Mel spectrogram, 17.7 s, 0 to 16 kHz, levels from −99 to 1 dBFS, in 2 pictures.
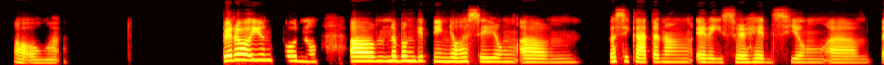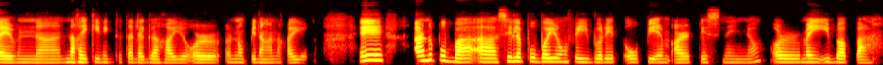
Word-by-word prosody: Oo 170 -3 -2
nga. 165 - -8 1.7
Pero 310 +3 +10
'yon 305 0 +3
po 265 0 +1
'no, 215 -3 -7 0.4
um, 245 0 +9 0.2
nabanggit 255 -1 0
niyo 225 -1 +1
kasi 220 -1 -1
'yong, 205 0 -8
um, 190 0 -2 0.3
kasikatan 210 -3 +2
ng 200 0 -3 0.2
Eraserheads 195 -1 -2
'yong, 185 -1 -7
um, 175 -1 -3 0.2
time 180 -1 +2 0.2
na 175 0 -6
nakikinig 190 -1 -5
na 190 - -22
talaga 180 -1 -6
kayo 175 0 -7
or 175 -1 -3
no'ng 185 0 -11
pinanganak 175 -1 -8
kayo. 170 0 -8 0.5
Eh, 300 +4 +8 0.3
ano 275 +3 +6
po 275 - -2
ba, 200 -1 +3
ah, 200 -1 +2
sila 230 -2 -1
po 220 - -8
ba 215 - +1
'yong 210 -1 -4
favorite 190 -1 -7
OPM 185 0 -6
artist 175 +1 -7
ninyo 180 +6 -16
or 190 -1 -4
may 195 -2 +2
iba 190 -2 -1
pa? 170 -2 -6
195 Hz, 150 wpm, -20 LUFS, 180-220 Hz, 1.7 s, Pero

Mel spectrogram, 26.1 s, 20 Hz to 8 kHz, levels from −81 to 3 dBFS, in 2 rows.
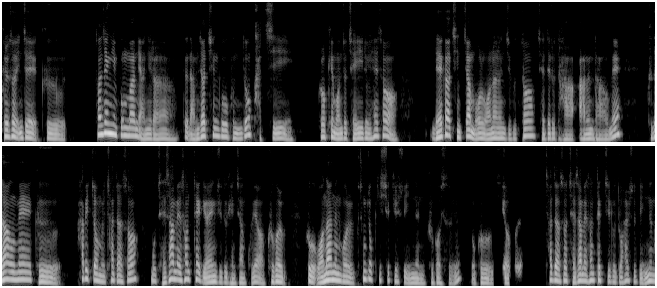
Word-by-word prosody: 그래서 145 -1 +3
인제 110 -3 +1
그 95 -4 -1 0.6
선생님 195 0 +7
뿐만이 160 -3 +2
아니라 95 -2 -2
그 - - -5
남자친구 140 - 0
분도 110 - -1
같이 105 - -4 0.5
그렇게 130 0 -1
먼저 105 0 +2
제의를 105 +1 0
해서 145 - -1 0.6
내가 140 +9 +3
진짜 130 +2 +1
뭘 105 0 +2
원하는지부터 110 +9 -1
제대로 100 - -3
다 85 -2 -6
안 95 0 0
다음에 95 - -1 0.5
그다음에 160 0 +3
그 110 - +1 0.4
합의점을 150 -9 0
찾아서 145 +6 -1 0.2
뭐 130 - -1
제삼의 160 - +2
선택 165 -2 0
여행지도 105 0 +2
괜찮고요. 95 +1 -3
그걸 115 -2 +2 0.4
그 - - +2
원하는 145 +7 +6
걸 110 -5 +1
충족 170 -2 -3
시킬 145 -4 -6
수 - - -10
있는 90 -1 -1
그것을 95 - -6 0.2
뭐 75 - -8
그 95 -2 -1 0.2
지역을 425 +1 -4 0.5
찾아서 140 -3 0
제삼의 135 +3 +1
선택지로도 125 -7 -2
할 140 +4 -2
수도 120 -6 -6
있는 125 +6 +2
115 Hz, 270 characters per minute, -23 LUFS, 100-150 Hz, 0.6 s, 선생님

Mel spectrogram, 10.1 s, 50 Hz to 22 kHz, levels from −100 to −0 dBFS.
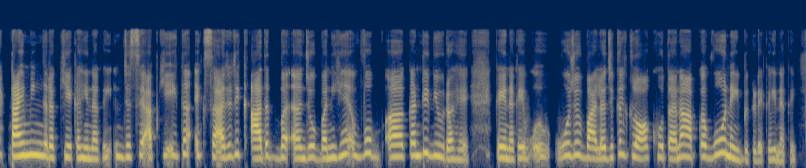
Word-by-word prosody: Timing 280 +2 +6
रखिए 240 0 0
कहीं 230 -1 +1
न 210 -1 0
कहीं। 230 +3 -8 0.2
जिससे 250 +3 -2
आपकी 280 - -1
एक 270 +3 -6
न, - - +1
एक 280 0 -4
शारीरिक 260 +2 0
आदत 220 +5 +5
ब 240 - +1
अ, 225 0 0
जो 235 +2 0
बनी 220 +2 0
है। 300 +4 0
वो 275 +5 -2 0.2
अ, 255 +2 +5
कंटिन्यू 275 -1 +1
रहे, 205 -1 -2 0.4
कहीं 235 -1 +4
न 210 - 0
कहीं 230 +2 -1
व 130 - -5
वो 275 +3 -2
जो 290 +1 -2
बायोलॉजिकल 230 +4 0
क्लॉक 235 -5 0
होता 240 -3 -1
है 210 - +1
ना 255 - +2
आपका 245 +1 -1
वो 305 +7 +1
नहीं 240 -9 +2
बिगड़े 180 -2 -6
कहीं 200 +1 -6
न - - -5
कहीं। - - -12
245 Hz, 230 wpm, -21 LUFS, 225-275 Hz, 0.4 s, Timing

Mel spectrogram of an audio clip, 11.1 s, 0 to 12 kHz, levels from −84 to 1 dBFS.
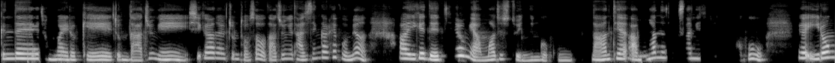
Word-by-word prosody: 근데 255 0 +4
정말 210 0 +1
이렇게 195 -1 +1
좀 185 +1 -2
나중에 195 0 -1
시간을 275 +5 -1
좀 235 - -6
둬서 205 +3 -3
나중에 235 +7 -4
다시 200 -4 -3
생각을 300 +4 -4
해 330 - -1
보면 235 0 -1 0.4
아 260 -1 +4
이게 250 +3 +5
내 200 -5 +6
체형에 385 - +1
안 165 -1 +1
맞을 200 +4 0
수도 225 -4 -4
있는 165 +1 -4
거고 160 -1 -7 0.2
나한테 215 +5 +2
안 - - +2
맞는 300 +3 0
색상일 270 -3 -5
수도 - - -32
있는 370 - -48 0.2
거고 240 - -3 0.4
그냥 285 -1 +4
이런 285 +7 +5
225 Hz, 340 characters per minute, -22 LUFS, 195-270 Hz, 0.4 s, 내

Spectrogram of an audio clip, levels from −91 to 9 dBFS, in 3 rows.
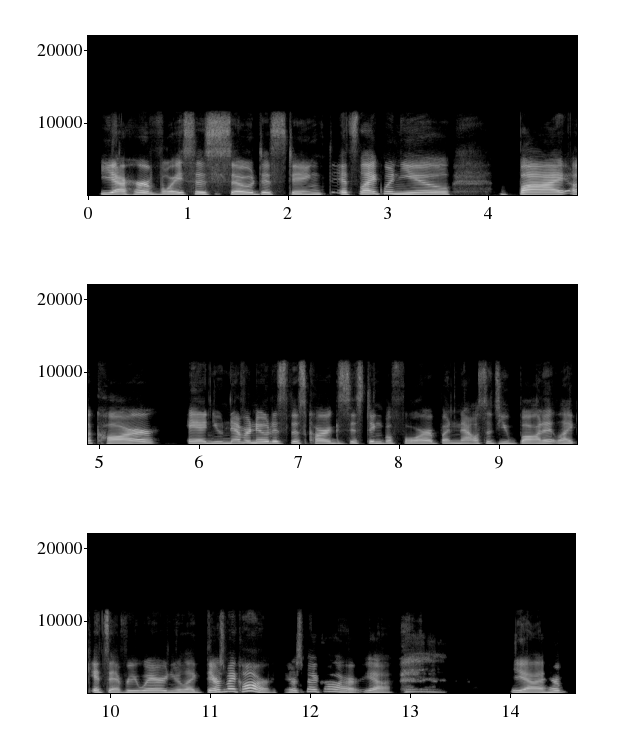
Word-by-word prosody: Yeah, 230 -3 +4
her 235 +8 +4
voice 210 0 0
is 255 -4 +4
so 215 0 +2
distinct. 220 +1 -3
It's 250 -2 0
like 255 +1 +5
when 285 -4 +2
you 230 -4 +2 0.7
buy 230 -1 +6
a 220 -2 0
car 215 +6 +1 0.3
and 220 -1 -1
you 225 0 -3
never 235 +4 0
noticed 250 -3 0
this 225 -4 -4
car 225 0 -1
existing 205 +4 -4
before, 205 +1 -4
but 195 0 -7
now 205 +1 -4
since 215 -1 -8
you 220 -1 -4
bought 190 +2 -3
it, 225 +1 -2
like, 200 -2 -4
it's 220 -6 0
everywhere 220 +3 -1
and 230 - -3
you're, 215 -1 -3
like, 200 -2 -3
"There's 275 +6 +2
my 355 0 +4
car. 345 - +3
There's 230 +5 -7
my 315 -1 -1
car," 290 - -4
yeah. 210 -6 -3 1.2
Yeah, 210 -5 0
and 195 +2 -3
her 240 +1 0
220 Hz, 175 wpm, -22 LUFS, 205-240 Hz, 1.2 s, buy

